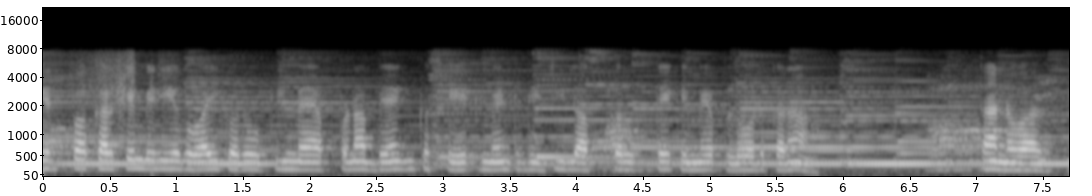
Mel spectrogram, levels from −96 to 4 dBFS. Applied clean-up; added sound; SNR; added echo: none; Harp; 5 dB; none.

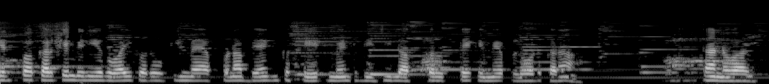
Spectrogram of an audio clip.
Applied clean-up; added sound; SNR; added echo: classical method spectral subtraction.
